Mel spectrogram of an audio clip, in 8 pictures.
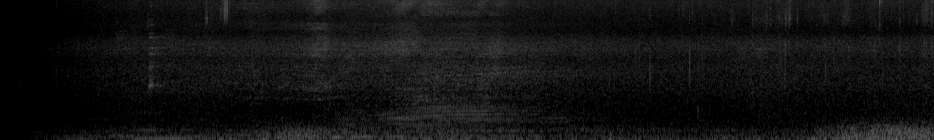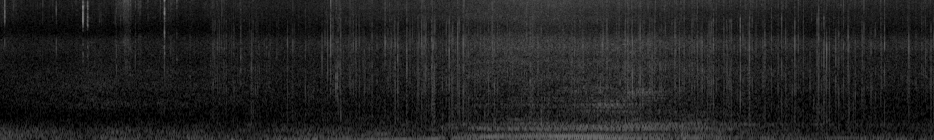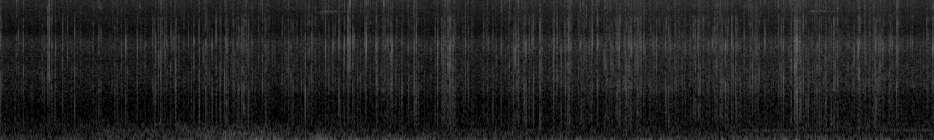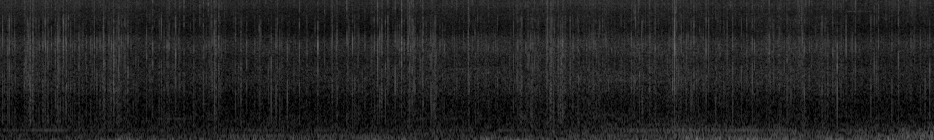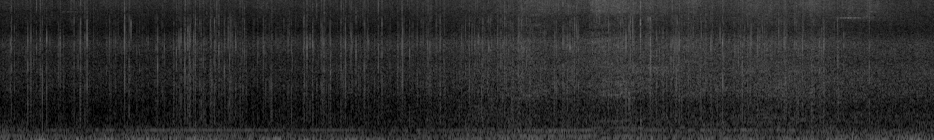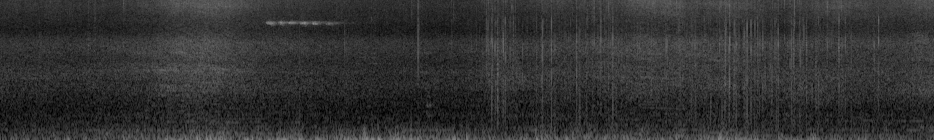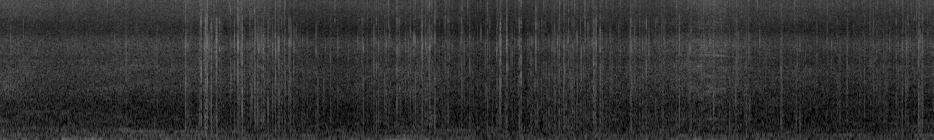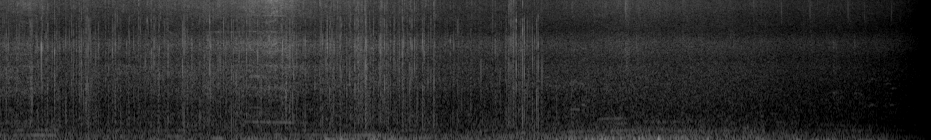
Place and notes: Ln., Sec., Anhe Rd., Da’an Dist., Taipei City - Walking in the rain
Thunder, Upcoming rain, traffic sound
